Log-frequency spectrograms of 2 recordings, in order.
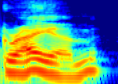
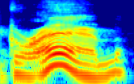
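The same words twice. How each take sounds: First: The name is said the speaker's own, non-American way. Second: The name is said the American way.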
